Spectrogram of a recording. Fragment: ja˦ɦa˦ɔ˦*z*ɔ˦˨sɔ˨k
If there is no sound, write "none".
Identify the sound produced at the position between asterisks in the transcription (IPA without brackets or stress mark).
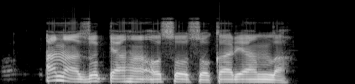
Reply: s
